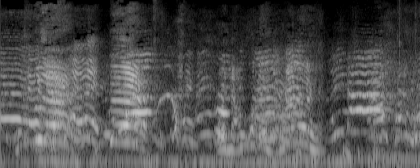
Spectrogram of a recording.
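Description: A group of young girls shouting and cheering together, several high-pitched voices overlapping without a break.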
